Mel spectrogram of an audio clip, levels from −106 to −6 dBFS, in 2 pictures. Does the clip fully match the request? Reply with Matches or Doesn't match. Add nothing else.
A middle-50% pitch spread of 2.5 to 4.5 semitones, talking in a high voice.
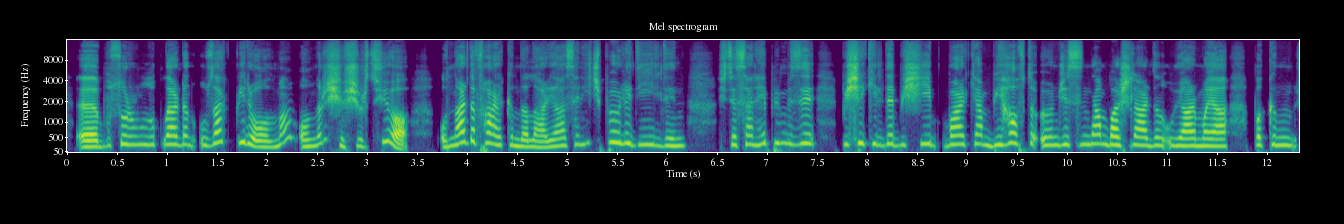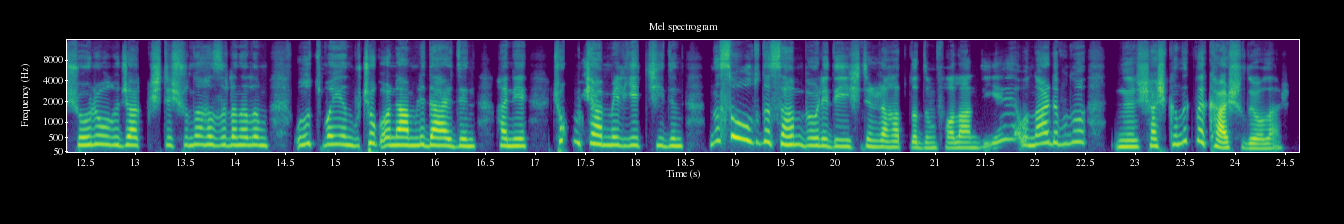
Matches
